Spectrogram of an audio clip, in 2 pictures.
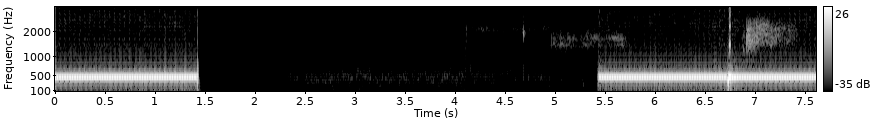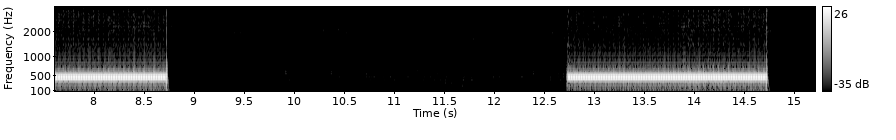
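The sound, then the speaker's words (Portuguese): A telephone tone sounds while a call is being transferred: three long, steady single-pitch bursts separated by stretches of silence. “eu vou transferir a ligação, você não pode desligar, tá?”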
